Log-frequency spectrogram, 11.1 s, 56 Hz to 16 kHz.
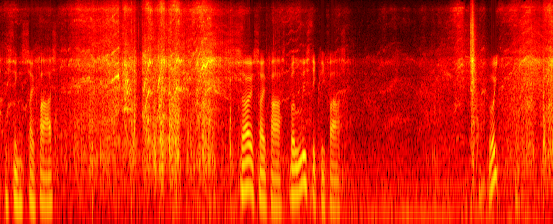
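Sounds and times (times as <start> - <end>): electric motor whine: 7.3 - 11.0.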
